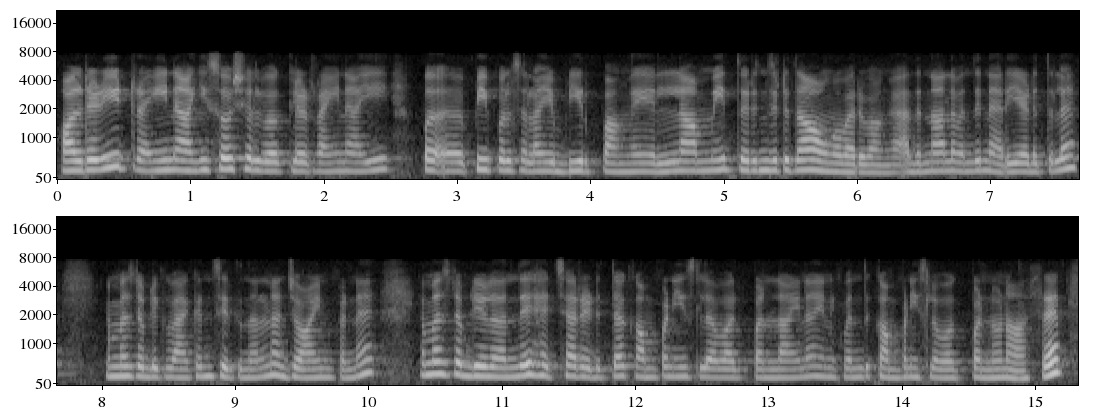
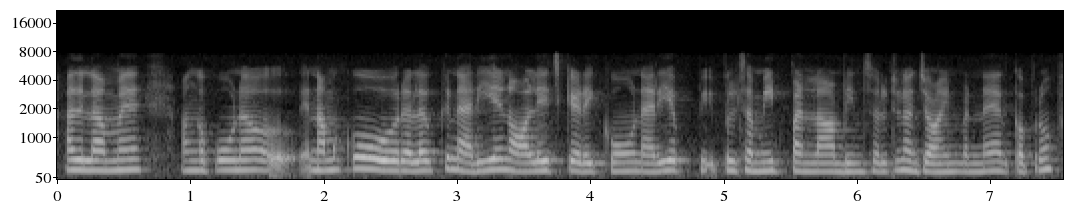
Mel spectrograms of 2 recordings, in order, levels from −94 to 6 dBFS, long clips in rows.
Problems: none marked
